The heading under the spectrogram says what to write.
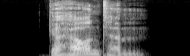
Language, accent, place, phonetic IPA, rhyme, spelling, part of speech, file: German, Germany, Berlin, [ɡəˈhœʁntəm], -œʁntəm, gehörntem, adjective, De-gehörntem.ogg
- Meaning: strong dative masculine/neuter singular of gehörnt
